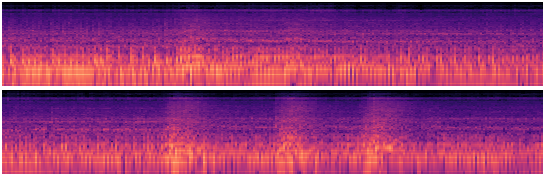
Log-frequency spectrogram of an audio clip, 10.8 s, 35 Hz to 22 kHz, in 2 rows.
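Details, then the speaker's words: 2004 Yamaha YFZ450 ATV single-cylinder after rebuild with new exhaust, exhaust just tightened: steady idle then three quick throttle blips rising and falling cleanly, no rattle or stumble; oil leak followed because the sprocket was left off. "All right, seems to be running good."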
